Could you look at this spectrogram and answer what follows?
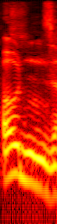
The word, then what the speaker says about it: Odense: Odense.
